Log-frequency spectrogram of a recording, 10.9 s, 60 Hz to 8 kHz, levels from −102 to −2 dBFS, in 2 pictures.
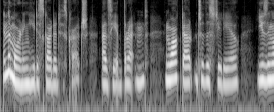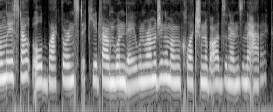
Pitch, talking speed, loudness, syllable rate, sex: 225 Hz, 225 wpm, -17 LUFS, 6.0 syllables/s, female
